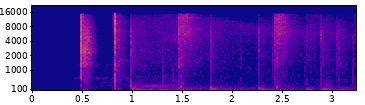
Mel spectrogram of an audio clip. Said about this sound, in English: Do you want to go to time.is? Do a little clap? Yeah. All right, I'm there. Let's do 18.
